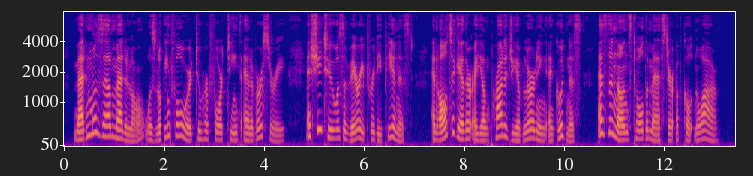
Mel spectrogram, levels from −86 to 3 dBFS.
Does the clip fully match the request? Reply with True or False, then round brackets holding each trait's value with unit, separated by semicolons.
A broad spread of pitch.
True (6.3 semitones)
